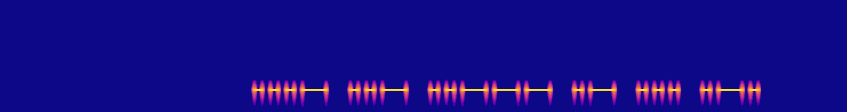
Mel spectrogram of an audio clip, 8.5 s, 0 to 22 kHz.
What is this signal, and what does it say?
Morse code, heard as a keyed tone, about 15 wpm, 700 Hz. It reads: VU2ASR
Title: DXCC-100 Call Signs - 6 Characters - Repeated 2x - 15wpm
